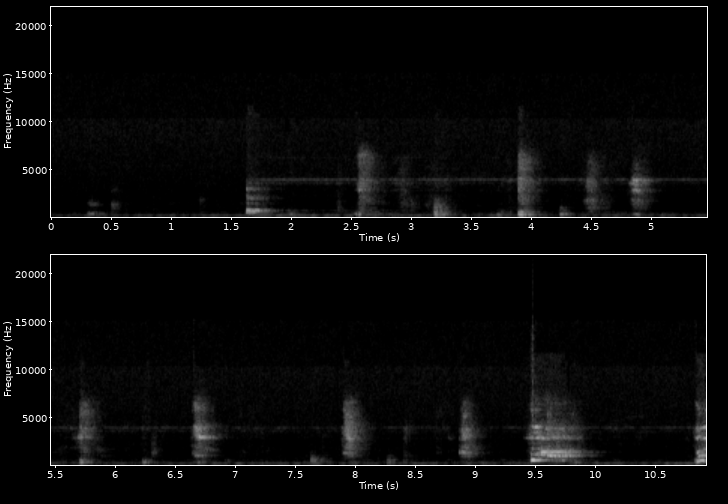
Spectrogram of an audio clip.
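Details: Patient with Tourette syndrome whose tics go on most of the day; complex phonic tics, often manifested as coprolalia.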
